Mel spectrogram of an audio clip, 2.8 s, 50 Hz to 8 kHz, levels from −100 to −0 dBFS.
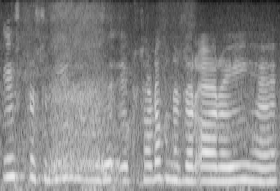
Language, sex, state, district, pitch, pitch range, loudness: Hindi, female, Chandigarh, Chandigarh, 230 Hz, 220-255 Hz, -15 LUFS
